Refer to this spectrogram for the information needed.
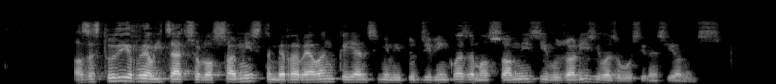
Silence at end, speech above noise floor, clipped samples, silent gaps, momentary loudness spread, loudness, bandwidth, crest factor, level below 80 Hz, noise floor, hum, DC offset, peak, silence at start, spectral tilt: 0.6 s; 63 dB; under 0.1%; none; 13 LU; -23 LUFS; 8.2 kHz; 20 dB; -68 dBFS; -85 dBFS; none; under 0.1%; -2 dBFS; 0.75 s; -5 dB/octave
